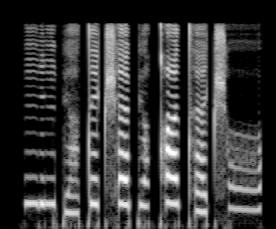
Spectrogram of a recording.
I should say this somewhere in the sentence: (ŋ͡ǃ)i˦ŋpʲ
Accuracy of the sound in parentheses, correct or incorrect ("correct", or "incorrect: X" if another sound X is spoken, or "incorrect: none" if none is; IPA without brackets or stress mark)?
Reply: incorrect: ŋ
